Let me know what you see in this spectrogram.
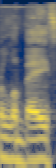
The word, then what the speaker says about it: LaBelle: And that's from LaBelle, Florida, or LaBay, Florida, if you don't want to pronounce the L's.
